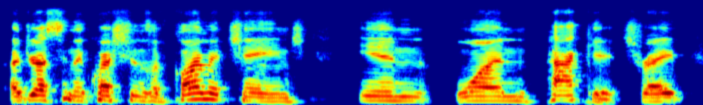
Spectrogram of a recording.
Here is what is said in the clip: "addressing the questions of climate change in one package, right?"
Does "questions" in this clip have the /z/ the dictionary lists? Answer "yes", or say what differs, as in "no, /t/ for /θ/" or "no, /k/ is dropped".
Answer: yes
